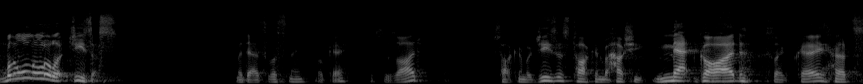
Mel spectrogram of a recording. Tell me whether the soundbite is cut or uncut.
uncut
